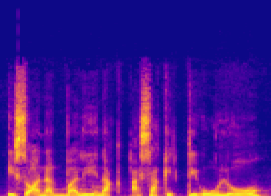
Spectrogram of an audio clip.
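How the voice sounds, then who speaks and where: A woman with an Ilocano accent hosting a drama show, reading greetings and a listener's letter. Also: on the low side. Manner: slow, expressive reading. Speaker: drama host and narrator.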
